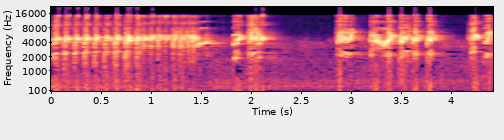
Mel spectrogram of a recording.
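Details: European goldfinch in a cage, praised as a royal goldfinch singing without errors: a long, fast, tinkling trill running over a second and a half, then separate buzzy, twittering phrases broken by short silences.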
